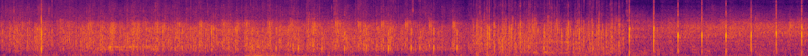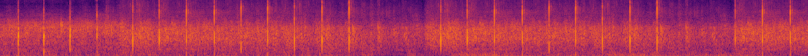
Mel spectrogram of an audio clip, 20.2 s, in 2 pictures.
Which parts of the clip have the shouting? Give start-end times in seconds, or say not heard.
not heard.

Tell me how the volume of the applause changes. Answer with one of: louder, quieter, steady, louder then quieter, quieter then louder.
steady.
